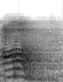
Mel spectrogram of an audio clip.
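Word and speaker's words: hour: अब बाकी अब देखो जैसे मैंने लिखा आर अब यहां पे एच साइलेंट है। ठीक है? तो ओ की साउंड आ रही है।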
